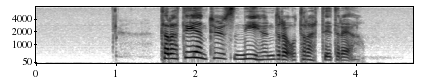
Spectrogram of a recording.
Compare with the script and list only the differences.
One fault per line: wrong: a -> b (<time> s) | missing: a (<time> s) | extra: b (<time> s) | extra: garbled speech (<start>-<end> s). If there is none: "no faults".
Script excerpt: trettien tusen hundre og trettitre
extra: ni (2.6 s)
